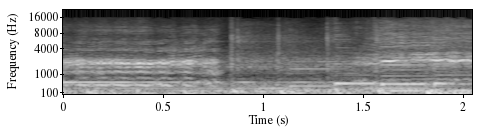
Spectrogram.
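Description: A horse's loud, high whinny that ends about a second in, over film score music. A second high call begins near the end.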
